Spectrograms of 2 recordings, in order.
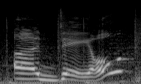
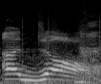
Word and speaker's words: Adele: after this video drops some Publications have been printing phonetic pronunciations as a Dale but you're right she kind of says a doll maybe it's a Brit thing for example I was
